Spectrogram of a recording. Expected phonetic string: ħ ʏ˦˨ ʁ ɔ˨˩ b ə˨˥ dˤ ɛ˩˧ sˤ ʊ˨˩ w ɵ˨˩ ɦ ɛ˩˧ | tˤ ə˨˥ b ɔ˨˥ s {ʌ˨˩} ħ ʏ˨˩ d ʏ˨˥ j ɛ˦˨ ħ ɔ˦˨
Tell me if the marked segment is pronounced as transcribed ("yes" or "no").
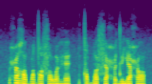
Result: no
